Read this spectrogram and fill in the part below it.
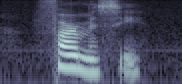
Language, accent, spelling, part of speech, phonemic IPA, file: English, US, pharmacy, noun, /ˈfɑɹməsi/, En-us-pharmacy.ogg
- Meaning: 1. A place where prescription drugs are sold or dispensed 2. The science of medicinal substances, inclusive of pharmaceutics, pharmaceutical chemistry, pharmacology, phytochemistry, and forensics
